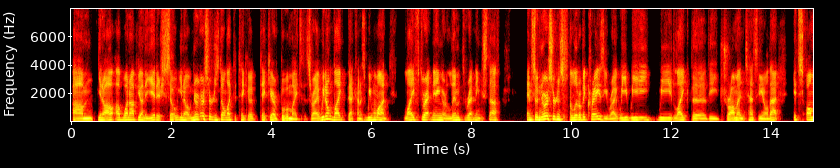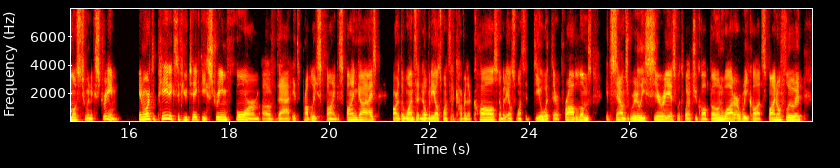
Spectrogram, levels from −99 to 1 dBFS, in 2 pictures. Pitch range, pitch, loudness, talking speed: 120-145 Hz, 135 Hz, -26 LUFS, 225 wpm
